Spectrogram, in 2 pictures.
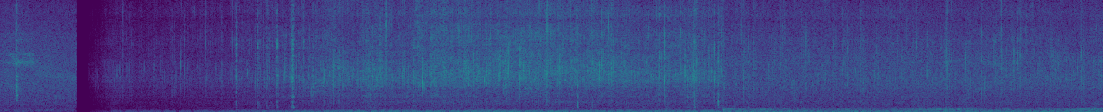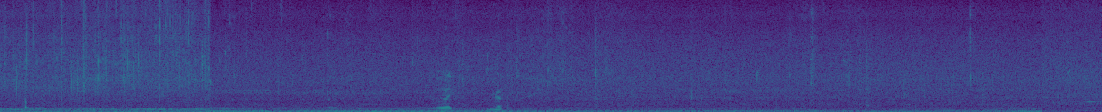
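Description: A camping stove burner roars steadily.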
